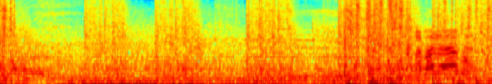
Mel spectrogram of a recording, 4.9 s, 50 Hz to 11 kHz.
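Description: Video game gunfire from Mass Effect 3 rattles in dense, sustained bursts against husk enemies, loud and close, mixed with in-game shouting and a mechanical whine near the end.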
